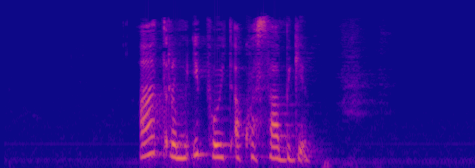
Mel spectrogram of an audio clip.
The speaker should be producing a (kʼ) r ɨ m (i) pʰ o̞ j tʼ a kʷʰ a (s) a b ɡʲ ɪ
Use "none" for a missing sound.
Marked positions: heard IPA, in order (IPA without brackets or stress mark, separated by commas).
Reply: tʼ, i, s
